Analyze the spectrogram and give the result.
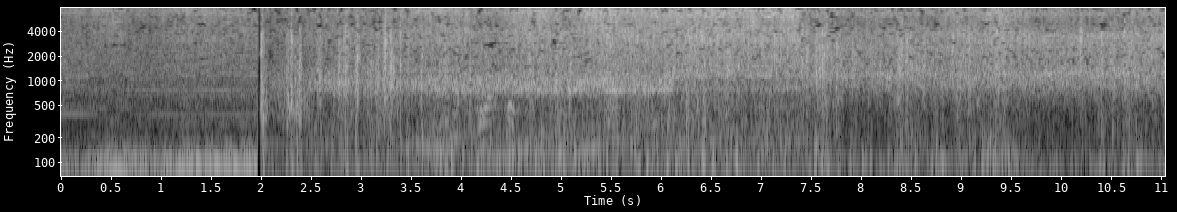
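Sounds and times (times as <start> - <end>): car engine and exhaust running: 0.0 - 11.0
wind on microphone: 2.0 - 11.0.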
